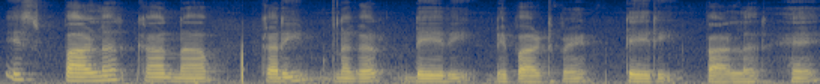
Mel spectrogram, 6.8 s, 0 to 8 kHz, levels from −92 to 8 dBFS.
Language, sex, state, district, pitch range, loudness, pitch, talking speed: Hindi, male, Rajasthan, Jaipur, 110-130 Hz, -21 LUFS, 120 Hz, 90 wpm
